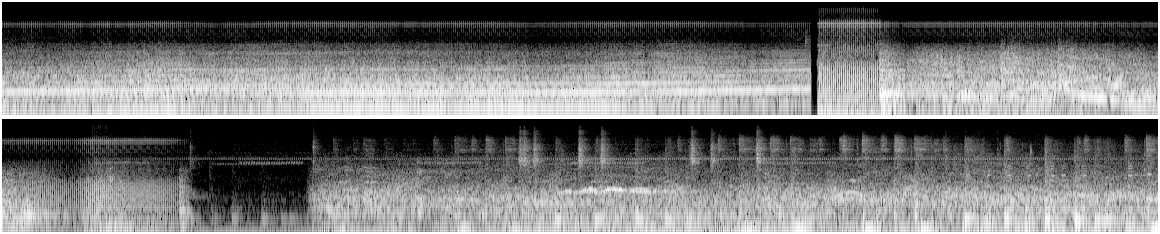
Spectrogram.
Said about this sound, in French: Ils ont garé la voiture. À côté des autres voitures.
